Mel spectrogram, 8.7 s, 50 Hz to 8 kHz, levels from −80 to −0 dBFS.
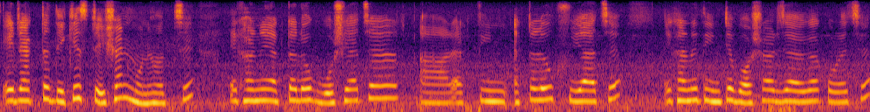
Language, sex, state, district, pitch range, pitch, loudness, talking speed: Bengali, female, West Bengal, North 24 Parganas, 240-280 Hz, 260 Hz, -15 LUFS, 160 wpm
